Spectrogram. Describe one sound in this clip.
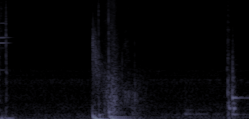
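A heavy body lands with a loud thud.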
